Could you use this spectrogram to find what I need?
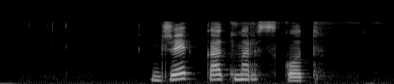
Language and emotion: Russian, neutral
